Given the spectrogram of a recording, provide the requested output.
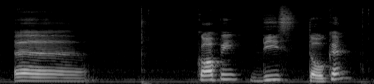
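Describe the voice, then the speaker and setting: A man talks with a Portuguese accent. His pitch swings very widely. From Portugal. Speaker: crypto mining youtuber. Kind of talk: tutorial. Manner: halting, many fillers.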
